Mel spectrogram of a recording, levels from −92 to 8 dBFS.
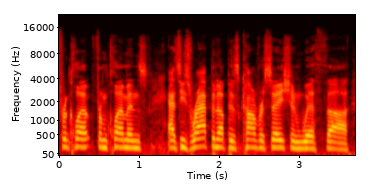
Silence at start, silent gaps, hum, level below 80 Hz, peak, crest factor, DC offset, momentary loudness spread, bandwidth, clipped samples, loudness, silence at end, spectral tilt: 0 s; none; none; -56 dBFS; -8 dBFS; 18 dB; under 0.1%; 5 LU; 14.5 kHz; under 0.1%; -27 LUFS; 0 s; -5.5 dB/octave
